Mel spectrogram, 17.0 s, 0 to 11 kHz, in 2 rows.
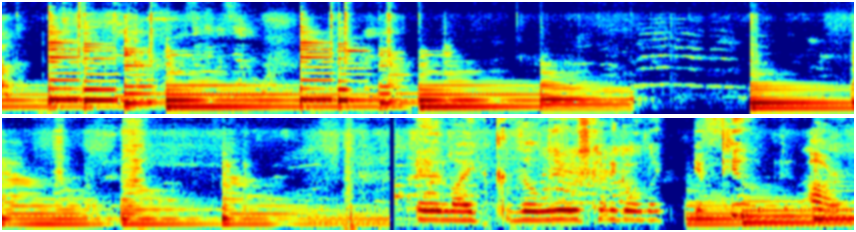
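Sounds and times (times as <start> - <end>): guitar plucked notes and chords: 0.0 - 6.3, 7.5 - 12.4, 15.4 - 17.0.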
